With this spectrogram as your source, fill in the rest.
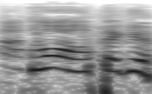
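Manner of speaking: bad put-on Japanese accent. Retelling how a band talked between songs: imitating a Japanese band's stage banter. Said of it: "I literally went".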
